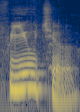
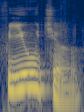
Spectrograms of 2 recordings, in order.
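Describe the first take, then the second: First: The middle consonant is a ch sound. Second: The same.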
